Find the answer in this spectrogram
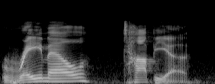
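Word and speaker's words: Raimel Tapia: By the way, StatsPass, our proprietary Stats LLC database, has pronunciation for Tapia. It is Raymel Tapia.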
